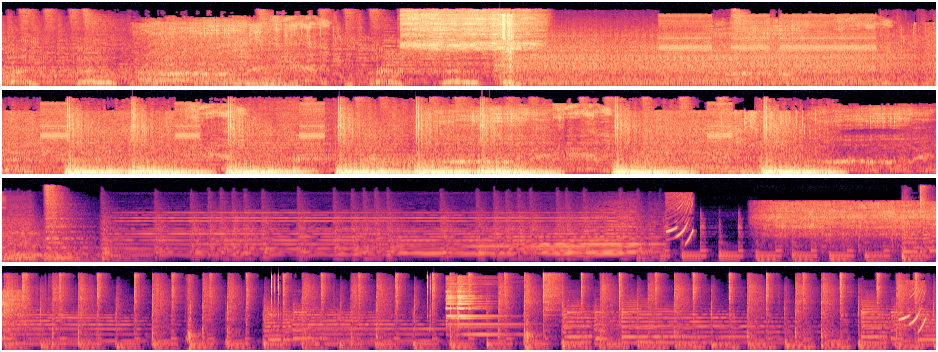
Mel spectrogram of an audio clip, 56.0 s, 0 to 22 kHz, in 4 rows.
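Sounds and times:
background music: 0.0s - 8.2s, 27.5s - 38.7s, 41.7s - 56.0s
deep cannon booms: 14.9s - 22.4s, 23.2s - 26.6s.

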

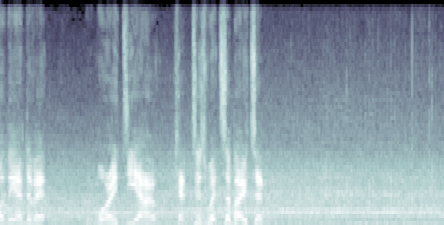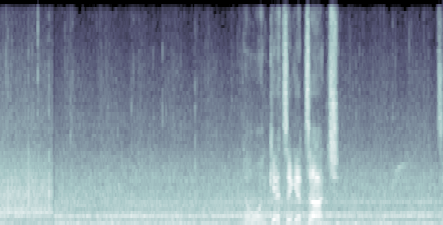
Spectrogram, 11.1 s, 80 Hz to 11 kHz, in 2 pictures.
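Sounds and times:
stadium crowd hubbub: 0.0s - 11.0s.

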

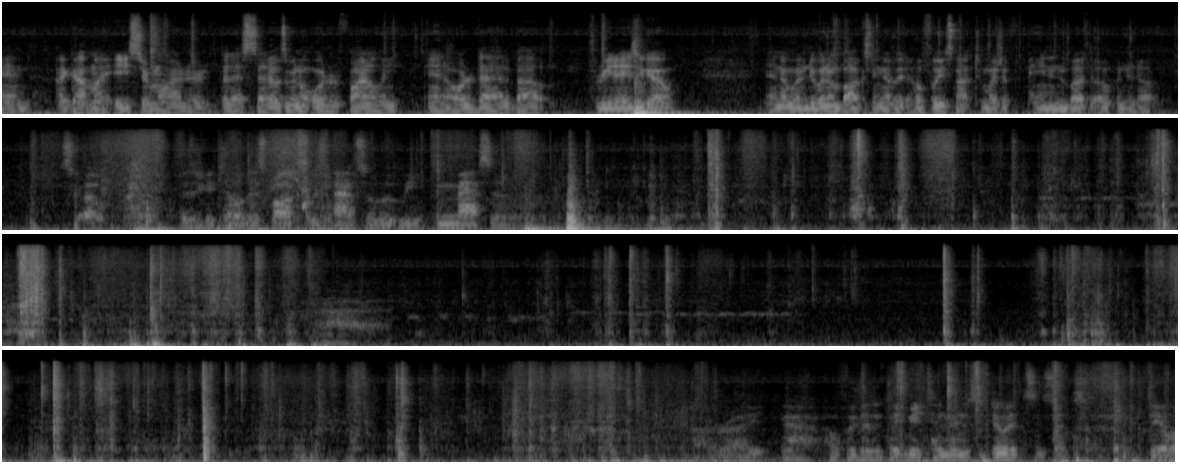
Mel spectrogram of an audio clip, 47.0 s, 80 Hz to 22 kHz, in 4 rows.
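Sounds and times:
tape and cardboard tearing: 12.0s - 15.3s, 16.0s - 26.6s, 32.9s - 39.6s.

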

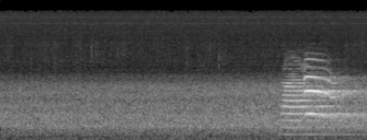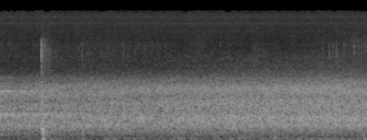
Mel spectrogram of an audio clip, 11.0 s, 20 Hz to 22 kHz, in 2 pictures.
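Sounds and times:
steady background noise: 0.0s - 11.0s
locomotive horn two-tone blast: 4.2s - 5.6s.

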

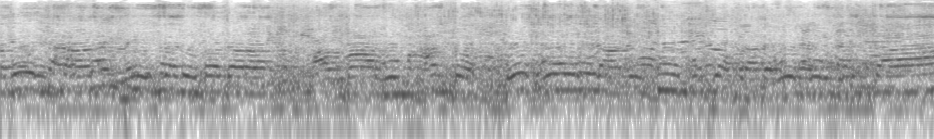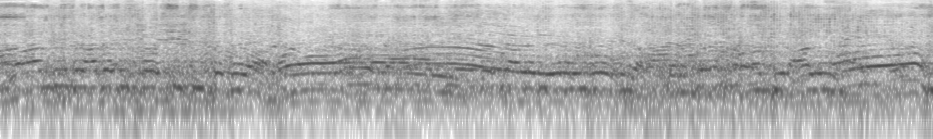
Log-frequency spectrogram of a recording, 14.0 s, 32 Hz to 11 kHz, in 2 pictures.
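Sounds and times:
boat engine droning: 0.0s - 14.0s
man talking loudly: 0.0s - 14.0s.

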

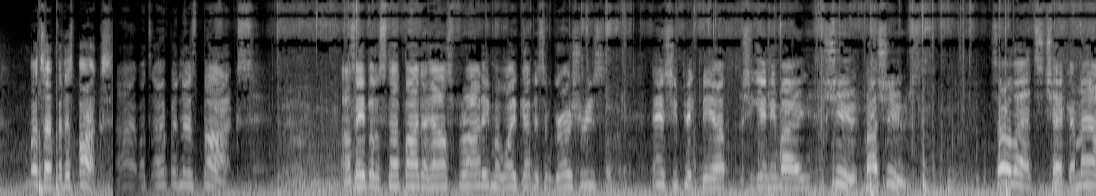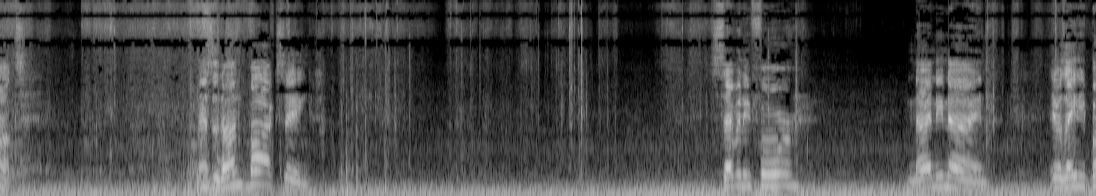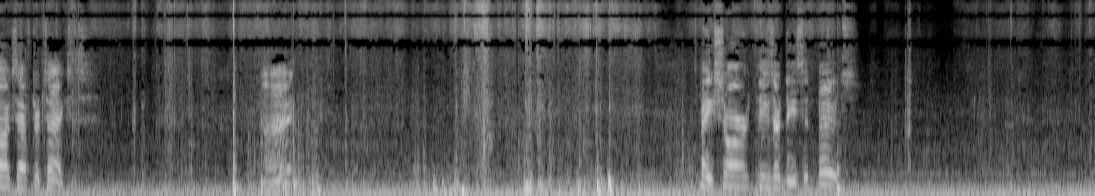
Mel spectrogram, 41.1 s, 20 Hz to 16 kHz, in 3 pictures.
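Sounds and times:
low engine-like rumble: 0.0s - 41.0s
steady low hum: 0.0s - 41.0s
cardboard scraping: 7.2s - 17.0s, 28.2s - 36.2s.

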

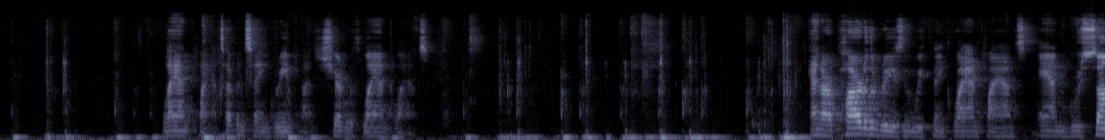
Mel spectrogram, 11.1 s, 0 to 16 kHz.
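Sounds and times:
stylus tapping on pen tablet: 0.0s - 8.1s.

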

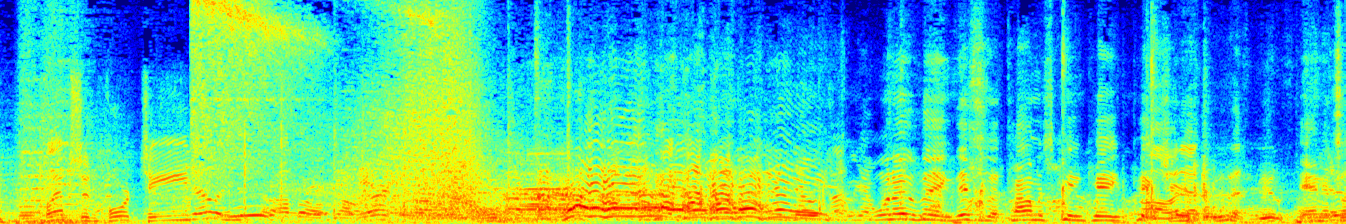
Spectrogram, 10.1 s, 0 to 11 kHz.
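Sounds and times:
crowd noise: 1.4s - 10.0s
men talking and laughing: 3.8s - 10.0s.

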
